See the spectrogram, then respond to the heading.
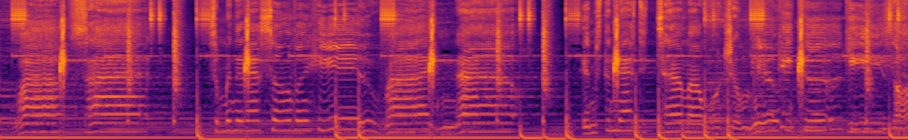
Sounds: rhythm and blues
music

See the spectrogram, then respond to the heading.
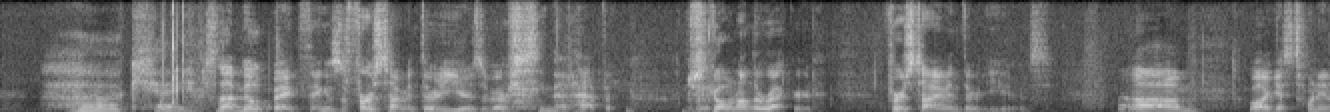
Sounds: speech

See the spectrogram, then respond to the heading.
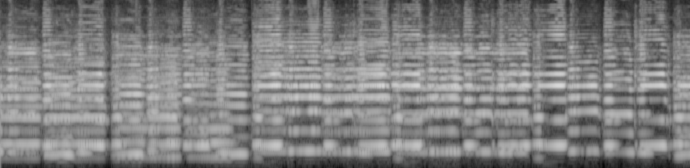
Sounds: violin
music
musical instrument

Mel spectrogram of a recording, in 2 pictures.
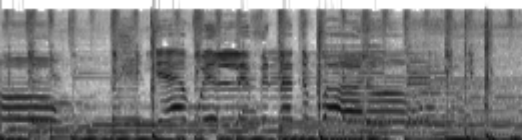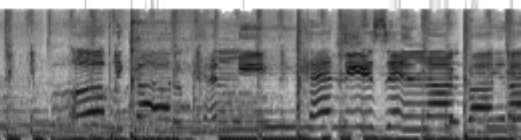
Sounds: music

